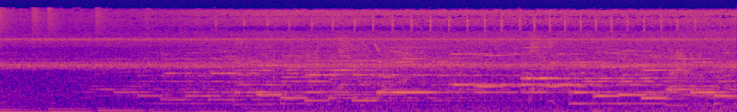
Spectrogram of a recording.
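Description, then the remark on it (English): An ice cream truck driving very slowly down a street just before dark plays a tinkly, looping music-box melody over a low engine rumble, the tune steady throughout, with no voices. “A truck came into view, playing music and driving very slowly down this poor egg street.”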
